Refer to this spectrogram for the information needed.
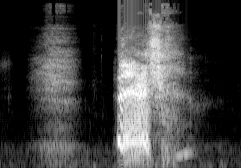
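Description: A quick breath in, then one loud, explosive sneeze.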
